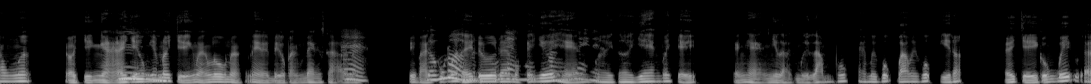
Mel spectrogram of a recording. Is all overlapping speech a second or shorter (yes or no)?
no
